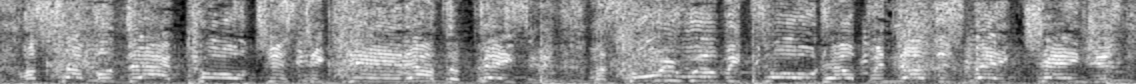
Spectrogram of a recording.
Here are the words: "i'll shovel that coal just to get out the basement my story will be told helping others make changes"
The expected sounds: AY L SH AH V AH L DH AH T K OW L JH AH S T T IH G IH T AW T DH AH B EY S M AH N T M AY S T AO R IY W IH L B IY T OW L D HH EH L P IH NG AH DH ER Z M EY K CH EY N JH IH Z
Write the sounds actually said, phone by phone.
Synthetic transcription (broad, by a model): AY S AH F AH DH AH T K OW L JH AH S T T IH G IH T AW T DH AH B EY S M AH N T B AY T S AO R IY W IH L B IY T OW L D HH EH L P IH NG AH DH ER Z M EY K CH EY N JH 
